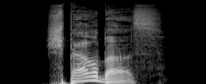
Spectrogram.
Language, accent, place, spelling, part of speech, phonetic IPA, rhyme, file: German, Germany, Berlin, Sperbers, noun, [ˈʃpɛʁbɐs], -ɛʁbɐs, De-Sperbers.ogg
- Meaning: genitive singular of Sperber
